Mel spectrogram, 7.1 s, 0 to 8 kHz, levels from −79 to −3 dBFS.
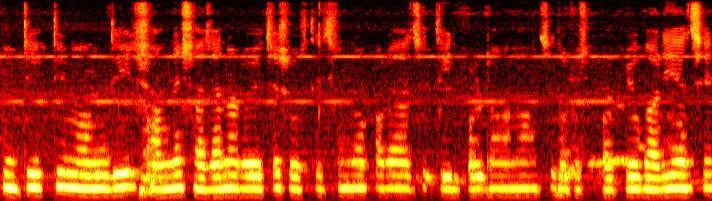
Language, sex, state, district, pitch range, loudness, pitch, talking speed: Bengali, female, West Bengal, Dakshin Dinajpur, 185-195 Hz, -15 LUFS, 190 Hz, 160 wpm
